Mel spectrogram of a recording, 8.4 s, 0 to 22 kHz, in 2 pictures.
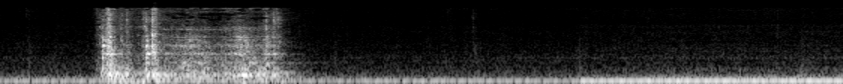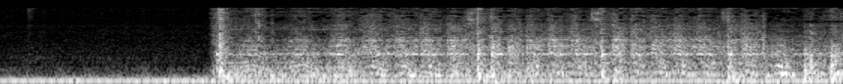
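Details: Hard start on a DT360 diesel: a short crank fails to catch, then after a pause a longer crank until the engine finally fires and runs; slow to start.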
